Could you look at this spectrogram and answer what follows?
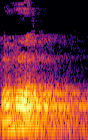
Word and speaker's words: অমর: এরপরে অমর, অমর, অমর, অমর, তাহলে ওর মতো হচ্ছে না, অর মতোই হচ্ছে।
